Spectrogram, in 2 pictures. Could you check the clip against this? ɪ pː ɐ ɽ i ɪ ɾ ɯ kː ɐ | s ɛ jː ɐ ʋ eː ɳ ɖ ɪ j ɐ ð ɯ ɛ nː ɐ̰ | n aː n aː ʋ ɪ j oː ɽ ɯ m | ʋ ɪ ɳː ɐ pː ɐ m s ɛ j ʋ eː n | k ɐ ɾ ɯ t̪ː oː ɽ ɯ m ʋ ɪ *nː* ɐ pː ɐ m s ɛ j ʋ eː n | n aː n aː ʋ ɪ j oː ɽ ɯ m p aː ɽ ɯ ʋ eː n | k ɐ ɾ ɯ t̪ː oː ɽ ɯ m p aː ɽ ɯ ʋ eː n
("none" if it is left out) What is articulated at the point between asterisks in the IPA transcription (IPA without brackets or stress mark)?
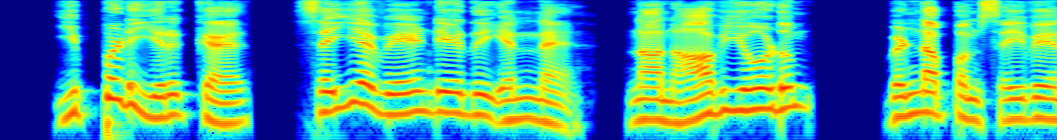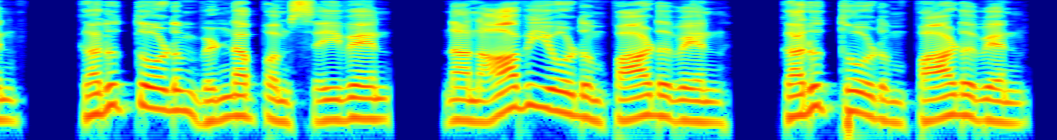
ɳː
